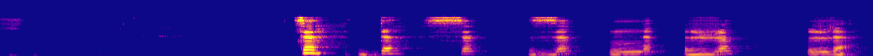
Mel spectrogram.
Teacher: They are produced in the same place of articulation, which is the contact between the tongue and the alveolar ridge. That's area behind the teeth. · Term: alveolar sounds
